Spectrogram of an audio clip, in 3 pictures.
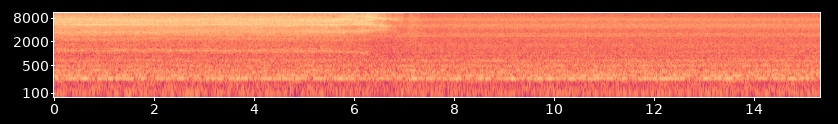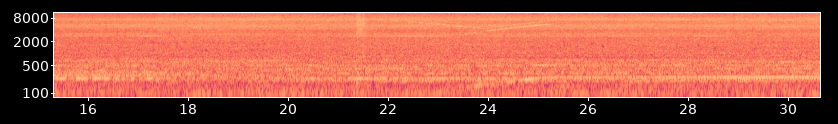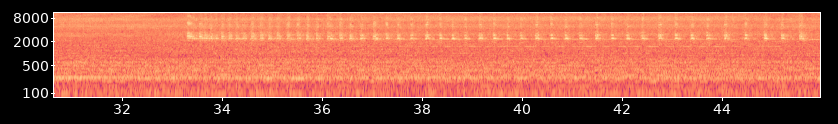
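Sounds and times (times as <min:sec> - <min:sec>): router spindle droning: 0:22.0 - 0:27.3.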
